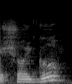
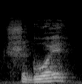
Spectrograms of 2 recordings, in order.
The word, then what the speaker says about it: Shoigu: about again Sergei shoigu my pronunciation is chagoi but at this plain and simple wrong it's bad pronunciation I'm short with time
